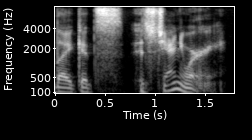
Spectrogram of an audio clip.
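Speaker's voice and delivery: plain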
